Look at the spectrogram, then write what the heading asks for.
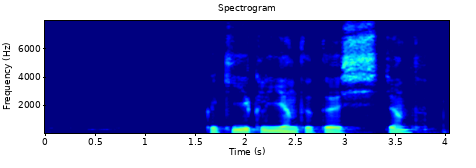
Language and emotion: Russian, neutral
